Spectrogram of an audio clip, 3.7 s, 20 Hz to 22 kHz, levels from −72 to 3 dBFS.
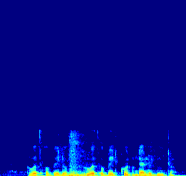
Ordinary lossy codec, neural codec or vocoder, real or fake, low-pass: MP3, 24 kbps; none; real; 7.2 kHz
